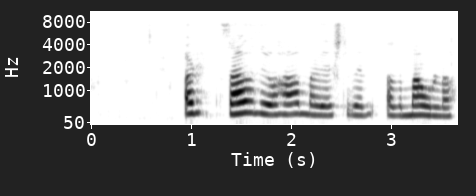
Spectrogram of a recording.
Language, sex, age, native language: Icelandic, female, 11, Icelandic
